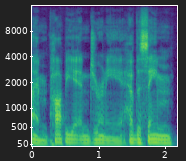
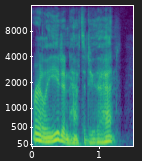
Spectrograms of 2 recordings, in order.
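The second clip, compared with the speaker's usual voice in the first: sheepish, slightly embarrassed, demurring tone; 4 semitones higher than usual. Describing a character as gold coins pile onto her palm, a little embarrassed. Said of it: "a little embarrassed".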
